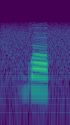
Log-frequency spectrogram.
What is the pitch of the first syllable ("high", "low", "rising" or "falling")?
high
